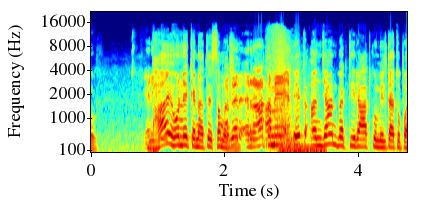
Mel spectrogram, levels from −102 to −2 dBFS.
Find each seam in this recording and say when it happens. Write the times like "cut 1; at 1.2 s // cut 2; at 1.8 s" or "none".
cut 1; at 3.0 s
